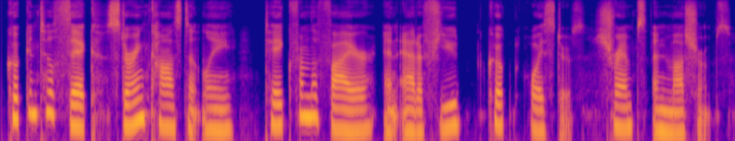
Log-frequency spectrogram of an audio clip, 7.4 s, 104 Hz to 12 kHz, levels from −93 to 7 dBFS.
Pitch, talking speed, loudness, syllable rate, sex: 175 Hz, 145 wpm, -21 LUFS, 4.0 syllables/s, female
